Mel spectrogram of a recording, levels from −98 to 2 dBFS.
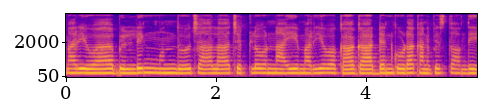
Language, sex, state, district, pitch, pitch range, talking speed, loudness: Telugu, female, Andhra Pradesh, Guntur, 200 Hz, 195-200 Hz, 130 wpm, -14 LUFS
